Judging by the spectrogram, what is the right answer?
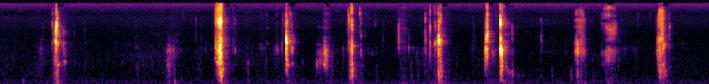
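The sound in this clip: Melon being chewed in many soft, wet, crunchy bites, spaced unevenly over several seconds with silence between them. Some bites are louder and sharper, others faint.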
